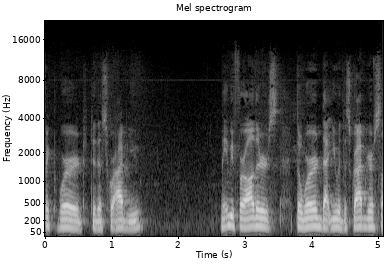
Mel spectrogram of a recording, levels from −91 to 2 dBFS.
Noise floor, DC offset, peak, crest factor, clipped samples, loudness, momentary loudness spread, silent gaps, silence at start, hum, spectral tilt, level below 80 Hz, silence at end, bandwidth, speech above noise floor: -60 dBFS; under 0.1%; -2 dBFS; 18 dB; under 0.1%; -20 LUFS; 11 LU; none; 0 s; none; -7 dB/octave; -58 dBFS; 0 s; 12.5 kHz; 40 dB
